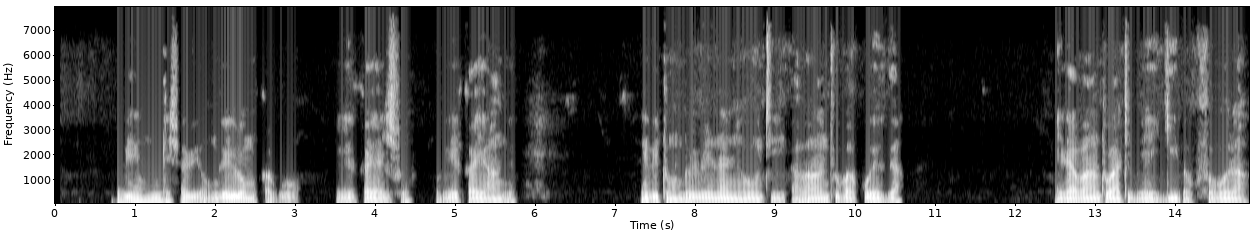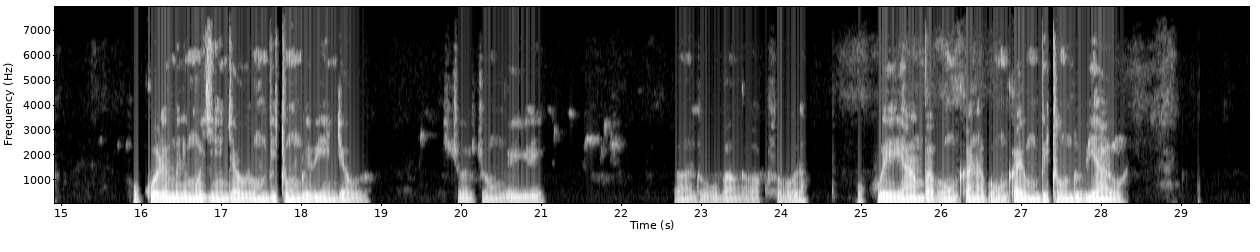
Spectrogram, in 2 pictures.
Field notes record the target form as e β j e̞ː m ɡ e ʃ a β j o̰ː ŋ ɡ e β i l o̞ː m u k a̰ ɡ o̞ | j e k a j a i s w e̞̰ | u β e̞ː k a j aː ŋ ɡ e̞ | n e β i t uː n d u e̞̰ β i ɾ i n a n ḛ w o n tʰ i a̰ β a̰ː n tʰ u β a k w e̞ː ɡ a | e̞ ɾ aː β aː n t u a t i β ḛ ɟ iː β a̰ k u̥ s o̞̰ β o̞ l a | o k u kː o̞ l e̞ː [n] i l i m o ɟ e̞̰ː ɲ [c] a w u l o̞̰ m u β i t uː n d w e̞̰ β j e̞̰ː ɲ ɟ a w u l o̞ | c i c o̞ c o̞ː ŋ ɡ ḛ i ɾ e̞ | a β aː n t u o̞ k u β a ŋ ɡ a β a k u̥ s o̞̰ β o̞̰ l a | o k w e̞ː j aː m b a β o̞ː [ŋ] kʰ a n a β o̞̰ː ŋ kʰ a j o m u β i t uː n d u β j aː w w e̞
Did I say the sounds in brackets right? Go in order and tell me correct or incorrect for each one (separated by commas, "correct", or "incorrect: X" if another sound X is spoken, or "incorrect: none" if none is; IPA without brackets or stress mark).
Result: incorrect: m, incorrect: ɟ, correct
